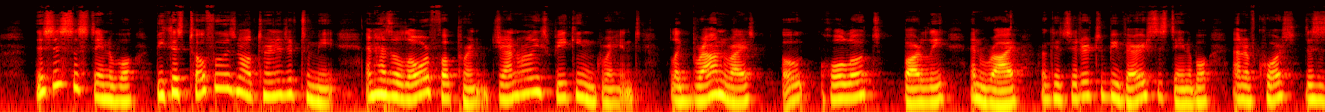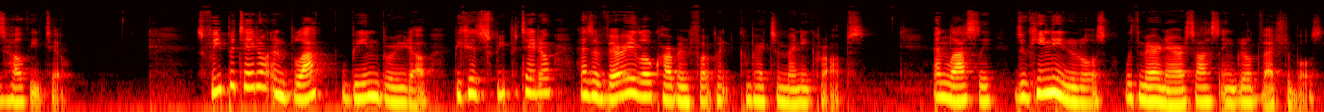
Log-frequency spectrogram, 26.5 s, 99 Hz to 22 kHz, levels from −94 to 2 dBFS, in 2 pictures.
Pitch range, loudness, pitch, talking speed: 165-225 Hz, -29 LUFS, 190 Hz, 155 wpm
